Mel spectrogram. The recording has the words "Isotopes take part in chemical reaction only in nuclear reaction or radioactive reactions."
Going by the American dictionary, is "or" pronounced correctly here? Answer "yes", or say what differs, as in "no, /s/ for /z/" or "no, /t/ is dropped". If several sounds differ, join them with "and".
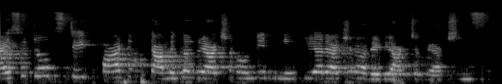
no, /l/ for /ɹ/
